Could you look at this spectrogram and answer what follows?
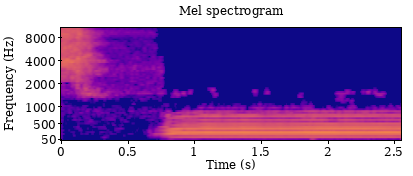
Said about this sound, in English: Ooh. And so the humming also really activates the rest and digest system.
